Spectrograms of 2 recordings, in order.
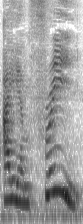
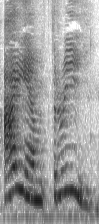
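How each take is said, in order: First: "free" with F, said slowly; F sound. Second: "three" with TH, slow and separated words; TH sound. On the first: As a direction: model "free" slowly, starting on F. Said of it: "Eu estou livre". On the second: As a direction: model "three" slowly, starting on TH. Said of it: "você tá falando que eu tenho três anos". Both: Shown as a demonstration.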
